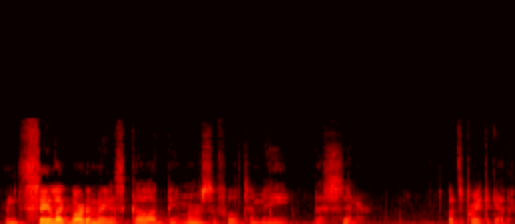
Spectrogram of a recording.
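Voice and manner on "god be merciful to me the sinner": humble plea. Acted. Quoting Bartimaeus' prayer.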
